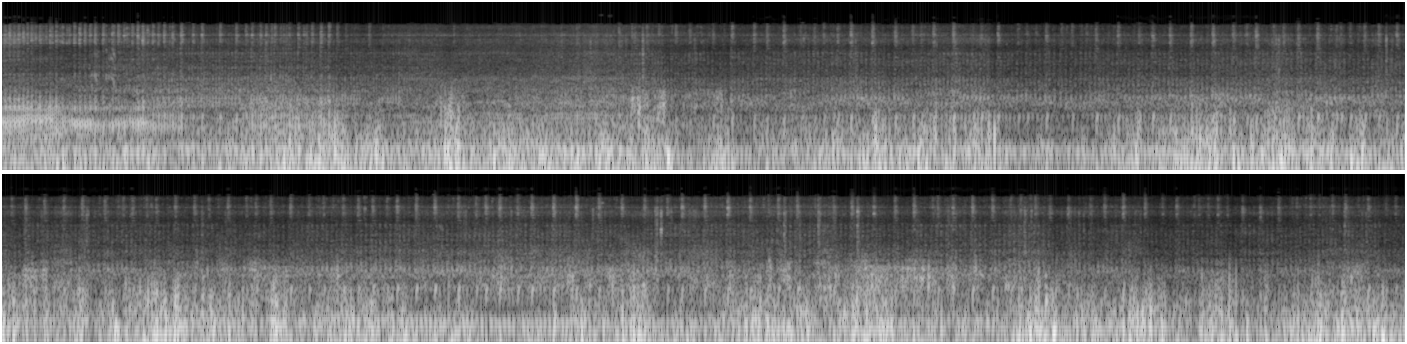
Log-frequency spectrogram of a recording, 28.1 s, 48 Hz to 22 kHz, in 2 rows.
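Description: Beta Xtrainer 300 two-stroke dirt bike engine running steadily at low revs while the bike rides slowly along a trail, heard from the rider's helmet.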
